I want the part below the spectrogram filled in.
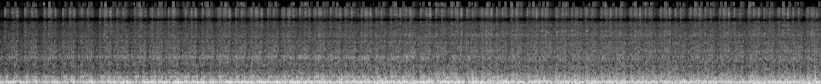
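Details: Turbo Trans Am engine after partial overhaul (revised cylinder heads, new camshaft, adjusted valves, new turbocharger), first start on break-in oil, held at raised rpm for 30-minute break-in: loud, even low rumble, no knocks, ticks or misses; oil pressure great, normal fast idle.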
